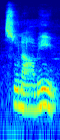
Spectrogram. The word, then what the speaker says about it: tsunami: an undersea earthquake and how to pronounce tsunami t is a silence you should not repronounce the word tsunami it is tsunami and tsunami cannot be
